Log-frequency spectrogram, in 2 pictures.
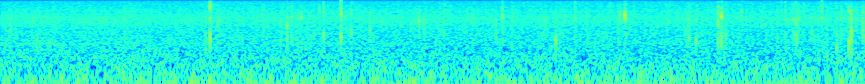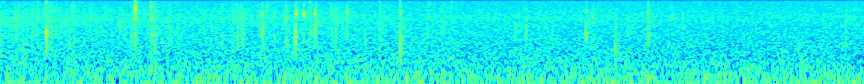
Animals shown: forest ambience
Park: Acadia National Park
